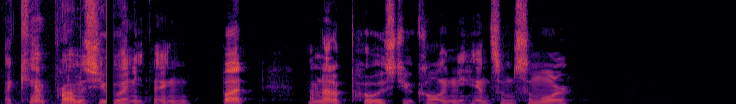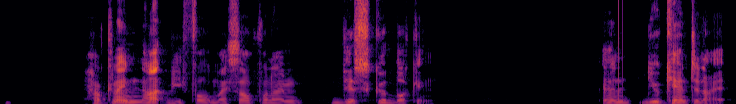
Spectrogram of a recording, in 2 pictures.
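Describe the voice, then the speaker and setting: A man voicing a vain sea monster who poses as a mannered gentleman in a roleplay audio drama, speaking in suave, formal phrases. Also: fairly low pitch, unhurried, no echo, clean studio sound, close to an everyday voice. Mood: playful, flirty. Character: flirty, vain sea monster posing as a gentleman traveler, turning menacing.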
